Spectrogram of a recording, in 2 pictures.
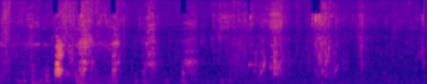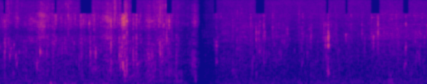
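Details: Wild javelinas jostling for space at a small critter pond on a hot night in Tucson, Arizona, mothers with young among them, caught on a trail camera: harsh bursts, grunts and snorts in a noisy squabble, loudest early, fading after six seconds.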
